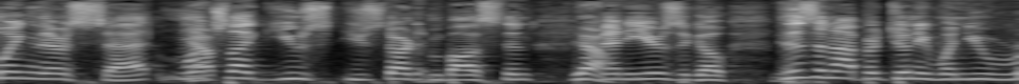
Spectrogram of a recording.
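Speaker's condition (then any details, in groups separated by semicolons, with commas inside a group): No condition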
